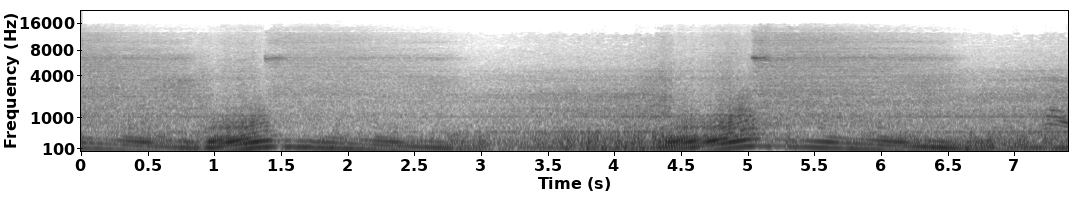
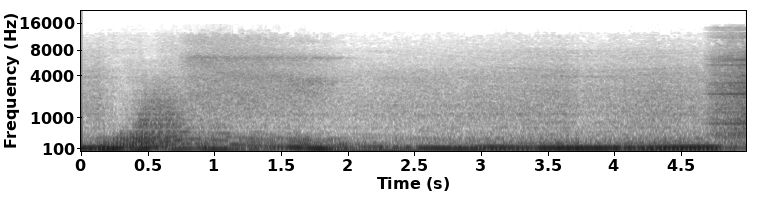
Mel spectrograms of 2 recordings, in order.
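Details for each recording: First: Manual supercharged Toyota Tacoma after an exhaust change. The deep, full exhaust note rises and falls smoothly through revs and sounds meatier, with no rasp or buzz. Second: Manual Toyota Tacoma with a Rotrex supercharger kit, at idle with rev blips. The exhaust note is raspy and droning, with a whoosh from the supercharger bypass valve. It is too loud.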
